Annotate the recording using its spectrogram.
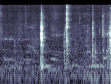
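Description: Two sharp clicks about half a second apart, then a fainter one near the end, over low room noise.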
